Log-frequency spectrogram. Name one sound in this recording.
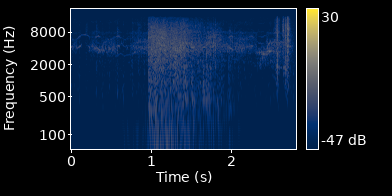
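A wooden barrel smashes apart with a splintering crack.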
